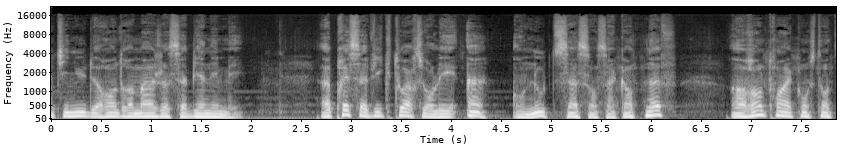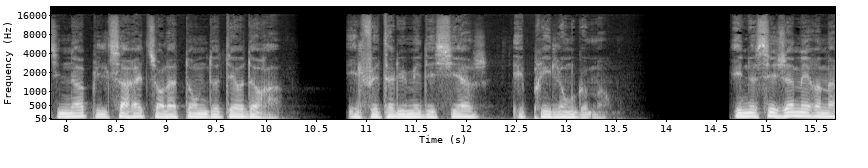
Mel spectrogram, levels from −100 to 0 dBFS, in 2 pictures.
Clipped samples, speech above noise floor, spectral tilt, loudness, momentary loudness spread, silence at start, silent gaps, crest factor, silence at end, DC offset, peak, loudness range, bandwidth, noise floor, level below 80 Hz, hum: under 0.1%; 59 dB; -6.5 dB/octave; -13 LUFS; 9 LU; 0 s; 14.03-14.63 s; 12 dB; 0 s; under 0.1%; -2 dBFS; 3 LU; 16 kHz; -71 dBFS; -32 dBFS; none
